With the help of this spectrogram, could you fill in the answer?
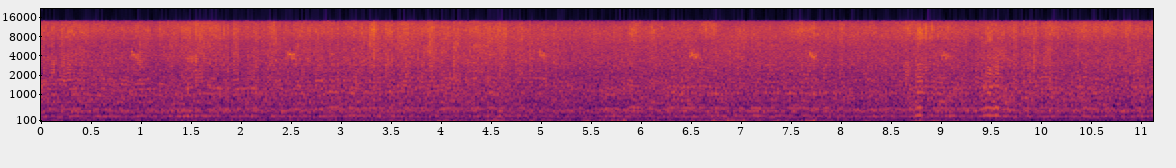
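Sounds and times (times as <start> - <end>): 
bees buzzing at St Bonnet in France: 0.0 - 11.1.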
